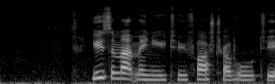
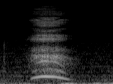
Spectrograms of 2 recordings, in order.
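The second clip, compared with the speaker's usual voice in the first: soft high intake of breath; gasp; 8 semitones higher, 4 dB quieter than usual. Real, not acted. Player spotting floating islands, soft high gasp. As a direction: gasp at a sudden sight.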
